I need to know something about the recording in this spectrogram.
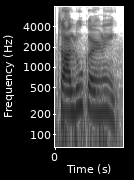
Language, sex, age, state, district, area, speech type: Marathi, female, 45-60, Maharashtra, Mumbai Suburban, urban, read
